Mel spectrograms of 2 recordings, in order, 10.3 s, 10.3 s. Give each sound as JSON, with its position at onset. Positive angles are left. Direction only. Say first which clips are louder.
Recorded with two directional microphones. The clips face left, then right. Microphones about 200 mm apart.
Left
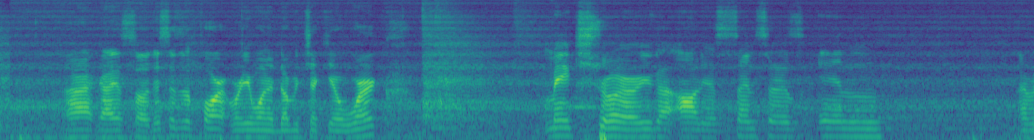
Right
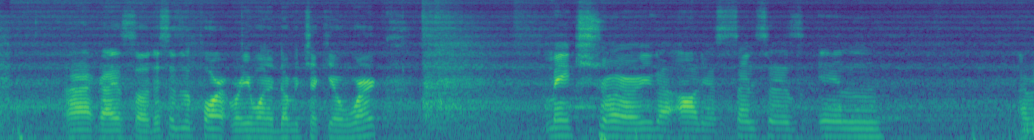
{"t": 0.7, "sound": "speech", "louder": "right 2 dB", "side_deg": -10}
{"t": 5.5, "sound": "speech", "louder": "even", "side_deg": -25}
{"t": 10.2, "sound": "speech", "louder": "right 3 dB", "side_deg": -15}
